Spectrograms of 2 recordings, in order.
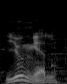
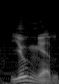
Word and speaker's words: djungel: This is jungle in Swedish. Djungel. Djungel. This is djungel with a J. We learn J as J. It's literally how it's pronounced.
